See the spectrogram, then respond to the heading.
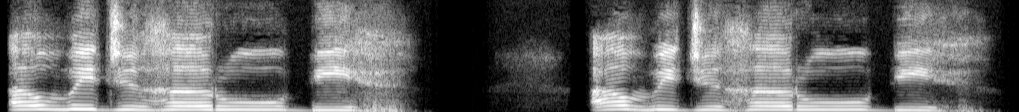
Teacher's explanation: قَوْلَكُمْ، قَوْلَكُمْ أَوْ اجْهَرُوا، اوج، واو کے نیچے زیر ہے، ہونٹ گول کرنے کے بعد اس کی زیر کی ادائیگی ہوگی وج، وجہرو، وجہرو. را کے ساتھ واو مدہ بھی ہے، آواز ایک الف کے برابر لمبی کیجئے.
